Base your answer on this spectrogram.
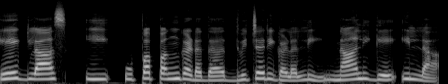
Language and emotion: Kannada, neutral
